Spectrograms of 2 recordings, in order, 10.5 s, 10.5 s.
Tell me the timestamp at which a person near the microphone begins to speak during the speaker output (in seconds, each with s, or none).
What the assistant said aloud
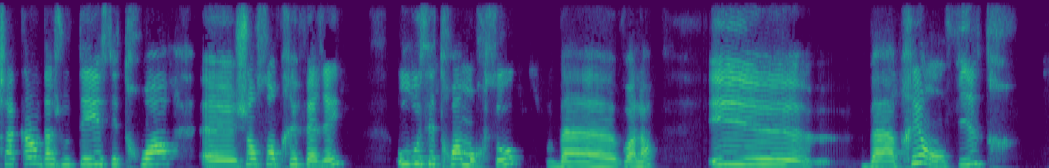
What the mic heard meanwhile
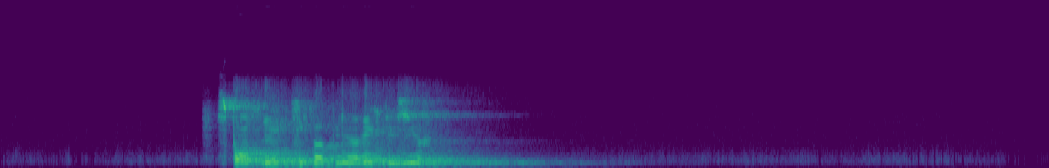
2.2 s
